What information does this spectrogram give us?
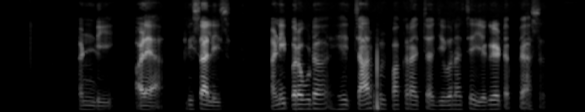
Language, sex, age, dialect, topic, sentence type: Marathi, female, 41-45, Southern Konkan, agriculture, statement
